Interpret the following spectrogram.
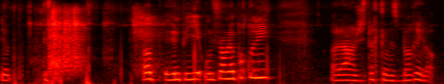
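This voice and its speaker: A woman's voice: a little high, brisk. A young woman doing casual, slangy commentary on a horror game, chatting to her viewers. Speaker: gaming streamer. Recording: noisy home gaming mic.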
